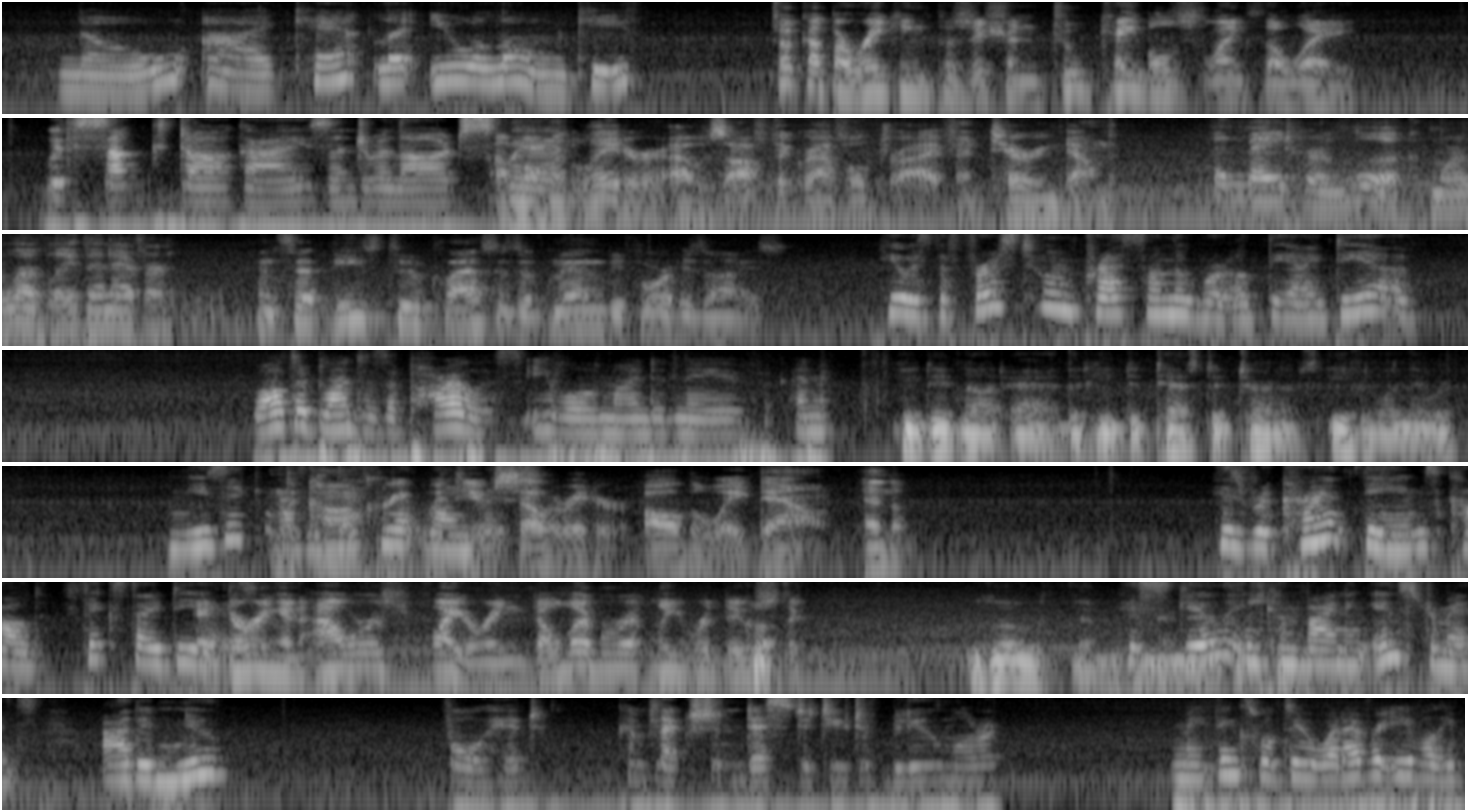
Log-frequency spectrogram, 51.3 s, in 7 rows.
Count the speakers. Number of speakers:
9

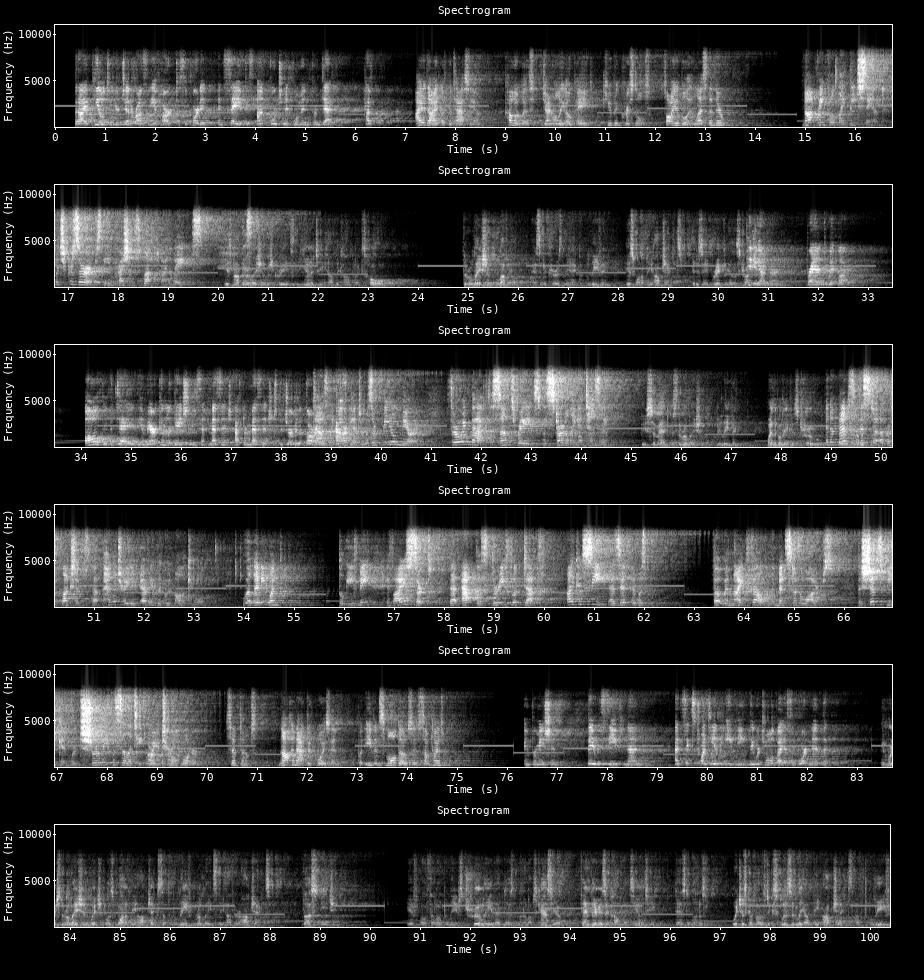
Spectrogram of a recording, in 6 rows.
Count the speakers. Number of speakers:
4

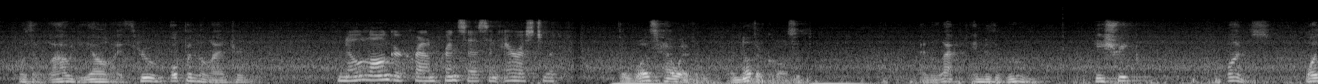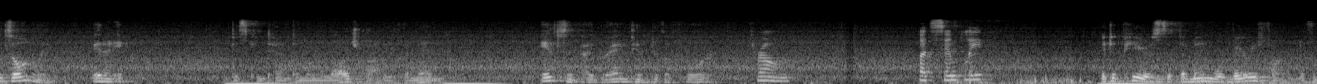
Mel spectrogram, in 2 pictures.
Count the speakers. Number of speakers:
3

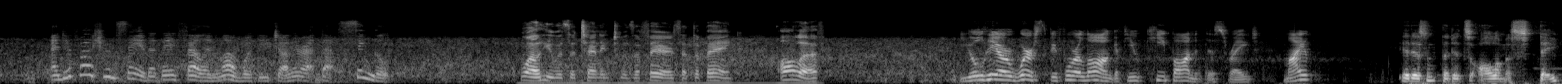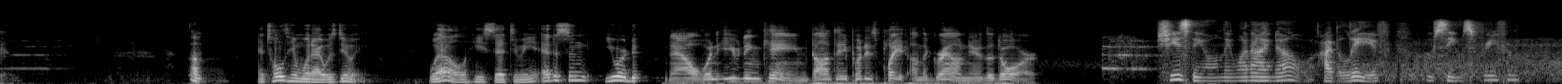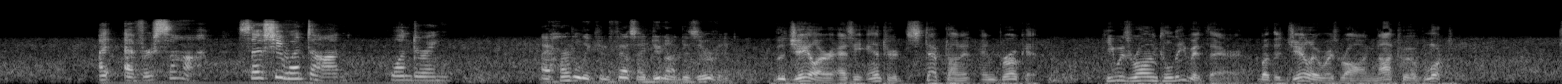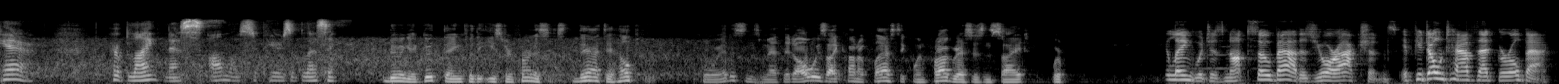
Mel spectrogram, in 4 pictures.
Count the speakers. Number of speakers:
9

